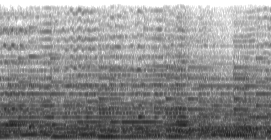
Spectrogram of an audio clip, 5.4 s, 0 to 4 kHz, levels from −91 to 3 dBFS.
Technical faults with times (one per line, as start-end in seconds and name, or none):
none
